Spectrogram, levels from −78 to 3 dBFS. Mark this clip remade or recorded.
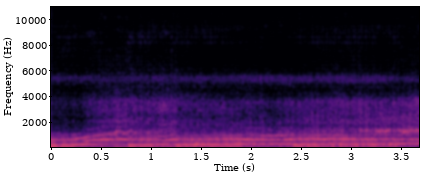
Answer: remade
